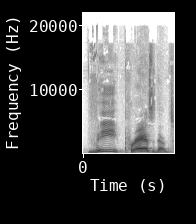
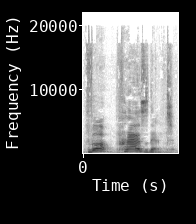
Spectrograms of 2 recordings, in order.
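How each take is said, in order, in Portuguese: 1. 'The' tem uma vogal longa e brilhante, como 'thee'. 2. 'The' tem uma vogal curta e neutra, como 'thuh'. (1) "Se eu inverter esse som" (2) "antes de uma palavra que possui uma consoante, eu vou pronunciar the"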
